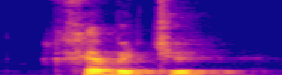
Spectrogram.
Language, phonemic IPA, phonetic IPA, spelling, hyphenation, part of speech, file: Dutch, /ˈɣɛ.bə.tjə/, [ˈxɛ.bə.cə], gebbetje, geb‧be‧tje, noun, Nl-gebbetje.ogg
- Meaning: joke, humorous remark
